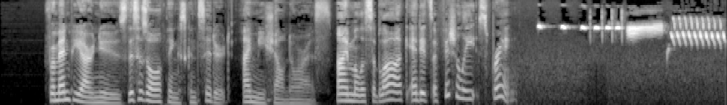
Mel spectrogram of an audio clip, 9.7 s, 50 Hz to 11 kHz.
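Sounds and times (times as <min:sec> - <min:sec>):
speech: 0:00.7 - 0:07.7
bird singing in spring: 0:07.2 - 0:09.6.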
